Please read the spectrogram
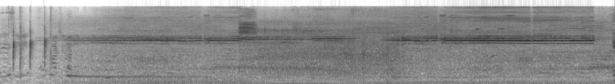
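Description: Busy city-street traffic: the running of auto-rickshaws, motorbikes and cars at an intersection, with voices in the crowd and a thin steady high tone over most of it that breaks off briefly in the middle.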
